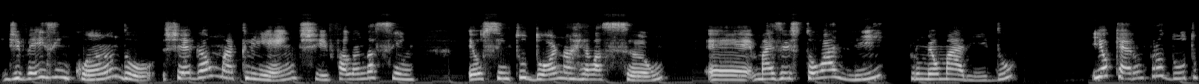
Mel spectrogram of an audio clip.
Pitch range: 225-300 Hz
